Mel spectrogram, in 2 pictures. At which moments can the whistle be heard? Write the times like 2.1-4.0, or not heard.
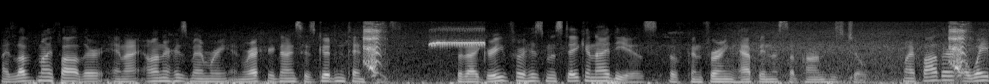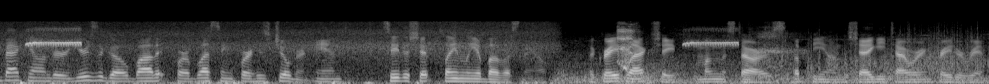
3.6-4.8, 9.4-10.8, 16.1-17.3.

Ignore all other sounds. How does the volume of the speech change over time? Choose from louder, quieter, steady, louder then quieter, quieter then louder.
steady.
